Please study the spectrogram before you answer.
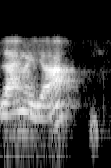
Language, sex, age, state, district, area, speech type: Telugu, male, 18-30, Telangana, Nizamabad, urban, conversation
